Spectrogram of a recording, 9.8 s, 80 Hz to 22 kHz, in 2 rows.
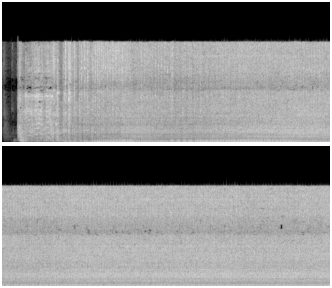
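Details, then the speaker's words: Kohler Magnum 20hp engine, after sitting neglected for a couple of years, started following new oil, air, oil and fuel filters, choke pulled, throttle up, muffler refitted: cranks briefly, catches fast, smooth even idle; normal start. "well that started pretty easy and sounds pretty awesome i was able to go and put the muffler back on it so it wasn't a straight pipe because that would have been loud it seems to run really nice"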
